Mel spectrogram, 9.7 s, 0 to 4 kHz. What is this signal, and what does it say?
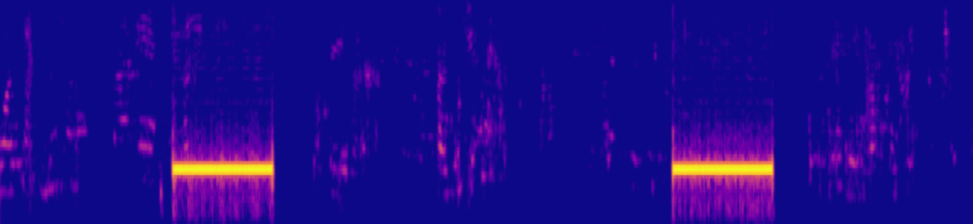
Ringback tone (Europe, 425 Hz), with speech.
